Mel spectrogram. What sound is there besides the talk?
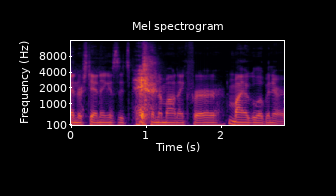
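sneeze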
